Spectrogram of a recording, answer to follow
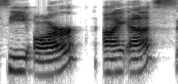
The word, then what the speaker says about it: Cris: So it is CRIS, and a lot of people want to sneak that H in there out of habit, and if they do, then it won't pop up. So or spell it with a K, I imagine, but it's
